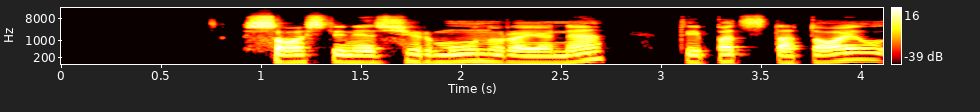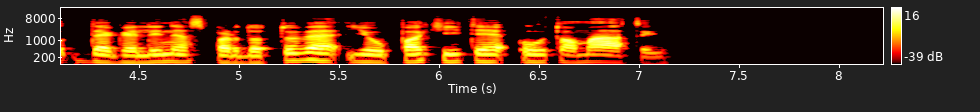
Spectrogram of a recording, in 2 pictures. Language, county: Lithuanian, Vilnius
